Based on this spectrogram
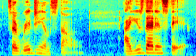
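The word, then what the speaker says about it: pterygium: I use what we call a terigium stone. It starts with a P, but that P is silent. Terriium stone.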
